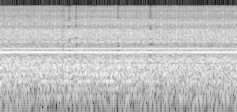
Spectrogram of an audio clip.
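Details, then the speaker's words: Engine idling with AC on to reach operating temperature during coolant replacement: radiator extra fan switches on by itself, steady even whoosh with faint constant hum, no rubbing or rattle; normal radiator fan operation. "Nah, nanti kalau sudah tercapai, extra fan atau pendingin radiator itu akan nyala dengan sendirinya. Nah, seperti ini ya, nyala nih."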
